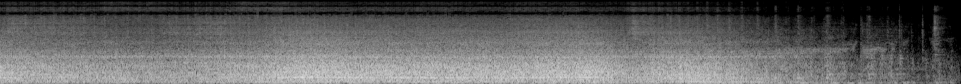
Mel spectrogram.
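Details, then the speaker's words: Ford EB Falcon farm car started with a new coil and bottle-fed fuel, no fuel pump; the engine fires and runs with a steady, fairly even beat for several seconds, blowing some smoke, then fades as it dies. "all right so there you go the old girl fired up she blew a bit of smoke but that's fine"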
